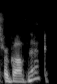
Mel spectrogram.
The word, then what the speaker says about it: Targownik: The question is it's it's it's a challenging Slavic name, but it or it looks more challenging than it is, but um technically it's Trovnik.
